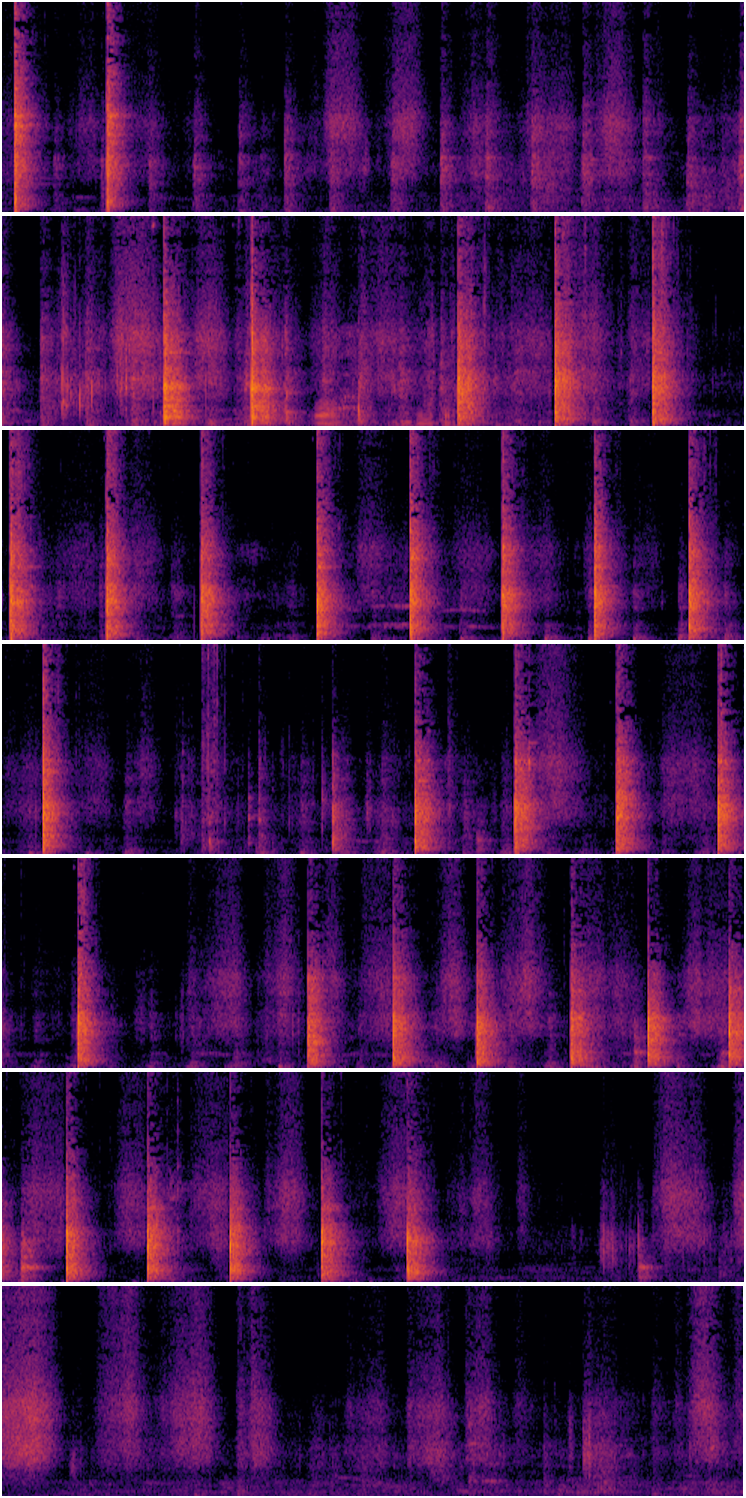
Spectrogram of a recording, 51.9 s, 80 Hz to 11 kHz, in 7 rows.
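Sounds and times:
hand tool striking metal coil: 0:04.4 - 0:17.2.

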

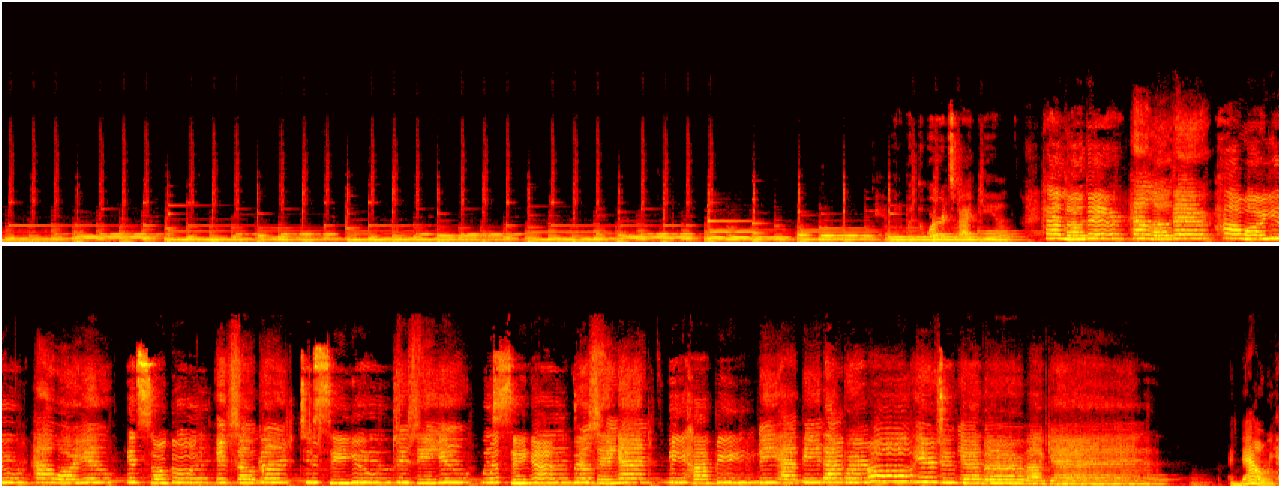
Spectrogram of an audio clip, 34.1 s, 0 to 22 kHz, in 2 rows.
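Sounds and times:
woman singing: 0:12.1 - 0:27.7.

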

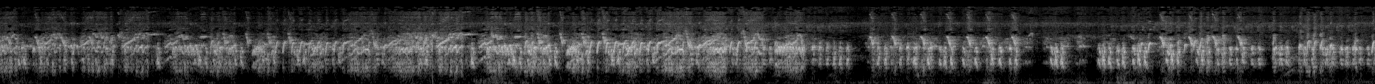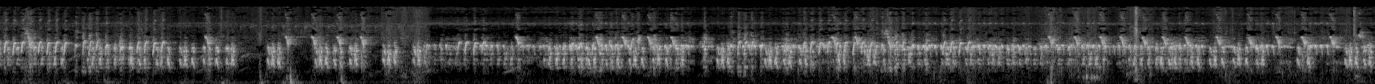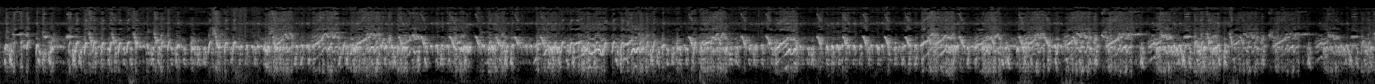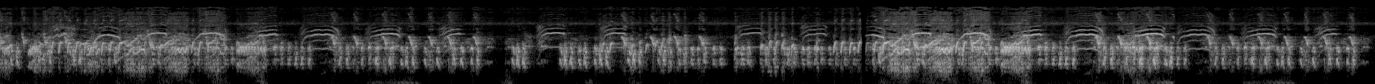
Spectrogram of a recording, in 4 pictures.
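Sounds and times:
bird chattering rapid high notes: 0:11.0 - 0:31.7.

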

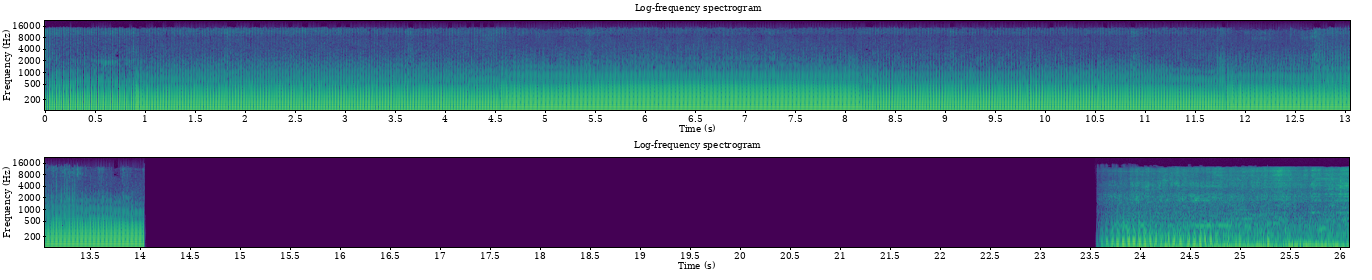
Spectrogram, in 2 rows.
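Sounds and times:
loud subwoofer bass music: 0:00.0 - 0:14.1, 0:23.6 - 0:26.0.

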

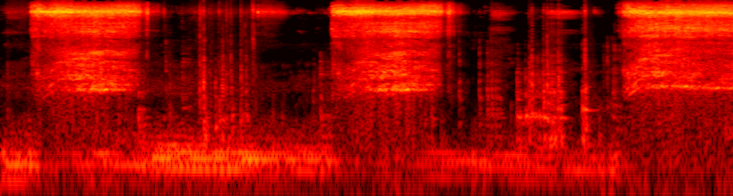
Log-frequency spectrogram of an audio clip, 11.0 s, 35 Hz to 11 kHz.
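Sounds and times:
harsh dinosaur roar: 0:00.5 - 0:02.2, 0:09.3 - 0:11.0.

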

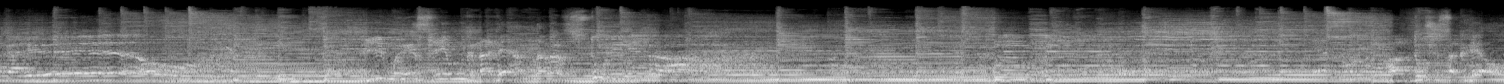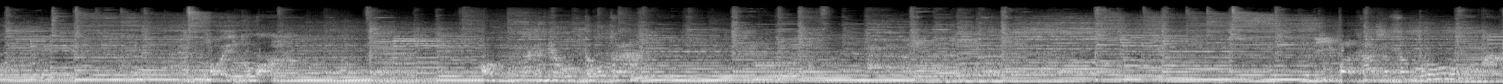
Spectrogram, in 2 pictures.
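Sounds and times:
drum kit: 0:00.0 - 0:30.0
strummed guitar: 0:00.0 - 0:30.0.

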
